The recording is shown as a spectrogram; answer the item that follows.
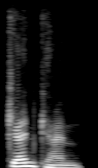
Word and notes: cancan: Indian

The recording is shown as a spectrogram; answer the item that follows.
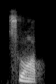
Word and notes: swop: Indian

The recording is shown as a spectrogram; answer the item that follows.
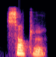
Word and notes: socle: Indian

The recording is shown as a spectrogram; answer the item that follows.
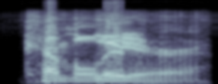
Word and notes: cameleer: American English

